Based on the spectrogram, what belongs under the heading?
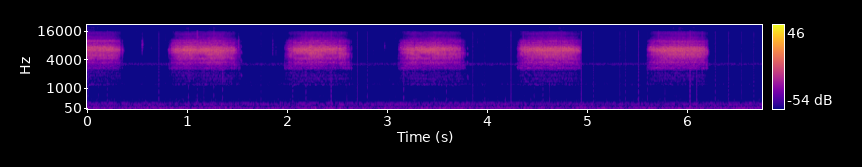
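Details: Wild barn owl owlets, seven siblings in a nest box during a feeding by their mother, utter six harsh hissing snore calls, each about half a second, spaced regularly with faint ticks between.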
